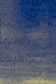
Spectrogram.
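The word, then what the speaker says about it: school: लेकिन यहाँ पर हम इसको पढ़ेंगे स्कूल, क्या पढ़ेंगे, तो H इसके साथ जाम हो जाएगा और तीनों मिलके एक आवाज़ देंगे, H की आवाज़ भी नहीं आएगी इसमें, और C और S इसमें H के साथ मिलके एक साउंड अदा करेंगे, स्कॉलरशिप, क्या बोलेंगे इसको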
